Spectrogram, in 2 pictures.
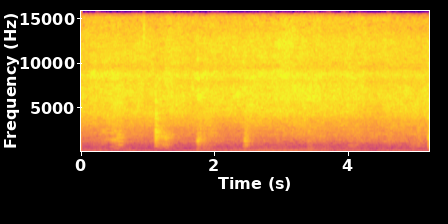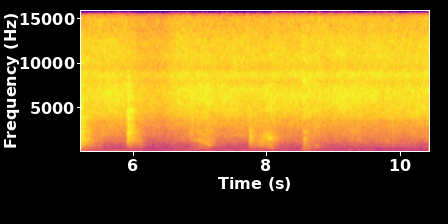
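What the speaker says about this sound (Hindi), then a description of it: "प्याज को हमें हल्का ही ब्राउन करना है," Onions frying in a pan for anda bhurji, a steady loud hiss and sizzle throughout with occasional sharper crackles and spatters, close up and with no talking.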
